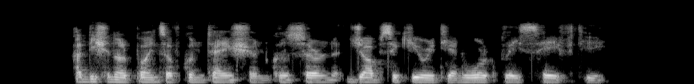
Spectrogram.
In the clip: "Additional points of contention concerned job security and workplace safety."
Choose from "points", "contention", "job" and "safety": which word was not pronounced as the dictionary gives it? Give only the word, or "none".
none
